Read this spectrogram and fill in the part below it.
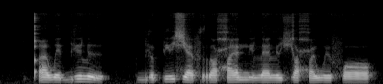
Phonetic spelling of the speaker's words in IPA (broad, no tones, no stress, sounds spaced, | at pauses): qʼ e w e bʲ ɨ l ɨ | bʲ ɔ pʲ ɨ ɕ æ f r ɔ ħ æ mʲ ɨ l æ l ʏ ç ɔ ħ ʏ w ʏ f ɔ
